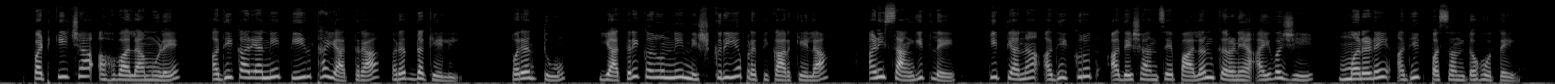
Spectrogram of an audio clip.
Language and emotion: Marathi, neutral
